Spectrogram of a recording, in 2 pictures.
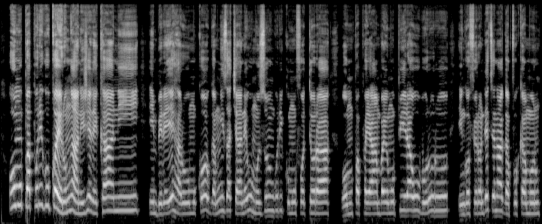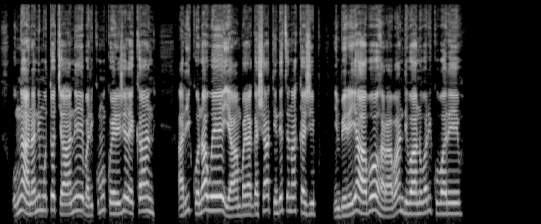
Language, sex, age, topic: Kinyarwanda, male, 25-35, health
